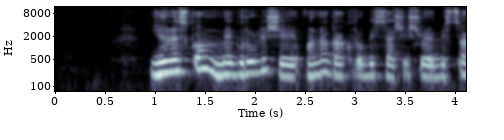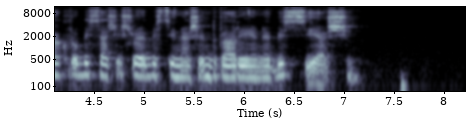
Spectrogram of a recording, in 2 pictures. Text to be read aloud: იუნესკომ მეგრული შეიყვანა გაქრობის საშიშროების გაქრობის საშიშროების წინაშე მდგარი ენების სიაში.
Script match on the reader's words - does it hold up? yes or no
yes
